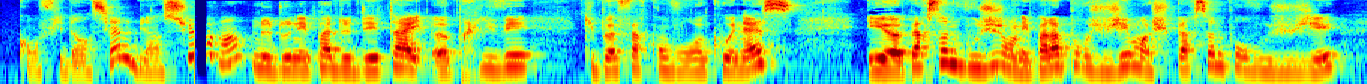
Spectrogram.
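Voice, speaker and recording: Over noticeable background noise, a woman speaks at a moderate pace and fairly high pitch, with ordinary pitch variation. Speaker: relationship coach hosting a live stream. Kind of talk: live advice stream.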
